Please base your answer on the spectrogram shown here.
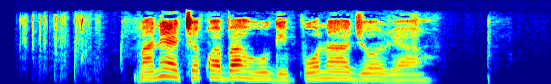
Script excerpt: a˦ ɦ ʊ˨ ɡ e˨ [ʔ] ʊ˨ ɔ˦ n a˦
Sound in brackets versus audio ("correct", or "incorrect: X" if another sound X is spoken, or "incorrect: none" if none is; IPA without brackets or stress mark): incorrect: p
